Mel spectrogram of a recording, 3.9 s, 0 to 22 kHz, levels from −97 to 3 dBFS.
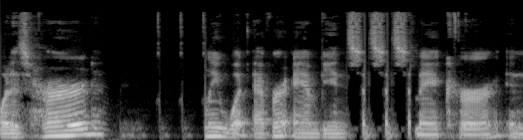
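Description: At 0.77 s there's a burst of packet loss running to about 0.91 s. Roughly 120 ms of the call never made it in time, so the receiver kept extending the last bit of sound and fading it down across the hole. You hear a held buzz or a fading hiss rather than silence, and then the speech picks up further along, with those 120 ms simply gone.

From 1.20 to 1.54 s comes the first repeated buffer. The playback side ran dry and replayed its last chunk, about 171 ms long, which fits an 8192-sample buffer at 48 kHz. It played twice more after the original, so the same slice sounds three times with a hard seam at each join. That's a short stutter, and a bit over a quarter of a second of real speech gets skipped past.

At 2.55 s there's a short concealed packet loss, lasting to 2.61 s. About 40 ms went missing, and the decoder papered over it by carrying the previous sound forward and blending back in. 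It's more a quick smear or wobble than a gap.

Right after, from 2.73 to 3.07 s, the repeated buffer happens again the same way. The same roughly 171 ms chunk is heard three times with hard joins, so you get another stutter and again around a third of a second of speech is lost.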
